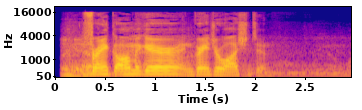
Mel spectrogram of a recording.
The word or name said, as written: Frank Almaguer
